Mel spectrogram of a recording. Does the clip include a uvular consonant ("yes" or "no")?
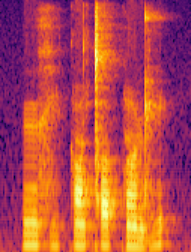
no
